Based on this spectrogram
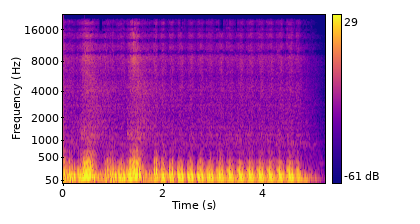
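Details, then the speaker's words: BMW E30 touring with S38 engine swap and twin 2.5 in Super Sprint exhaust, only a base tune: deep loud burble after blips with slightly uneven pulses at idle; engine running a bit off, rough running. "Sounds pretty sweet, but at the moment, the engine is running a bit off as I've only just got a base tune on it."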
